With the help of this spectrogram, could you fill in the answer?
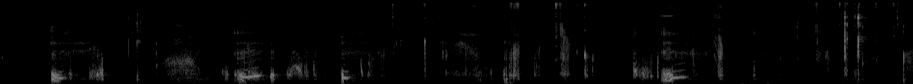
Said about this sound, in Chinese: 这里有只小老鼠啊，看人家抓住它，然后一口吃了。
